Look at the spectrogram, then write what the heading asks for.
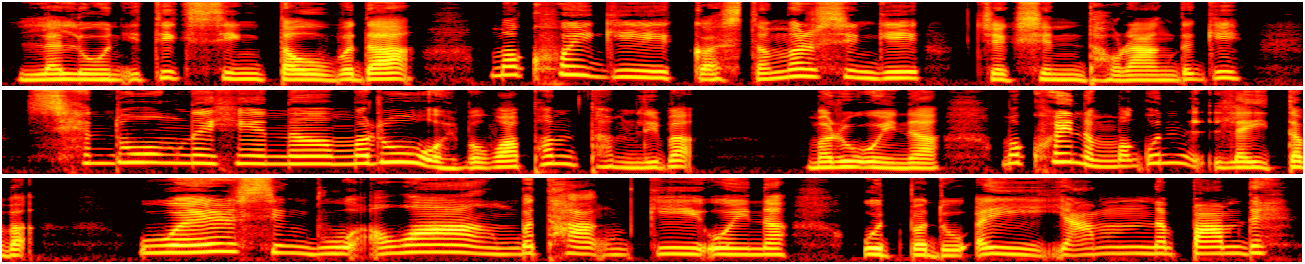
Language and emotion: Manipuri, disgusted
